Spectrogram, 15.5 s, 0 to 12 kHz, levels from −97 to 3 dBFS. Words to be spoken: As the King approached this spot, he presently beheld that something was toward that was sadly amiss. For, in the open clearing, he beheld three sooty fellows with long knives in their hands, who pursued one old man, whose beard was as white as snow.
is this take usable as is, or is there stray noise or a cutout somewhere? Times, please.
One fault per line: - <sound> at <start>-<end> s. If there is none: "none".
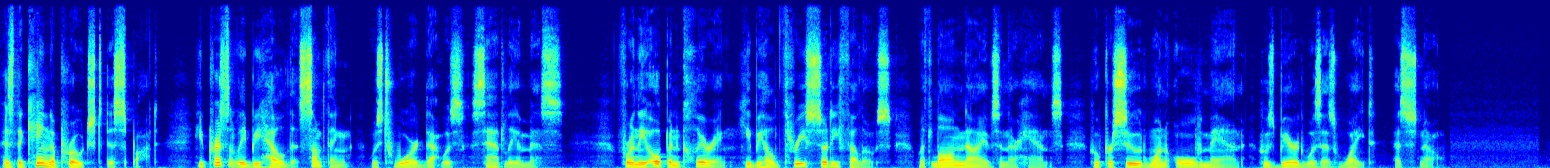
none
